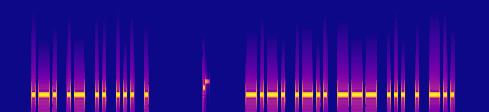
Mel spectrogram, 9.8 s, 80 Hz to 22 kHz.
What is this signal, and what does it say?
Morse code, heard as a keyed tone, about 17 wpm, 700 Hz. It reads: RAISE CLOSED
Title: Sentences from Top 1400 Words - New Word Drill - 17wpm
